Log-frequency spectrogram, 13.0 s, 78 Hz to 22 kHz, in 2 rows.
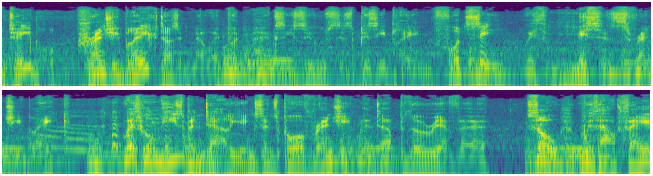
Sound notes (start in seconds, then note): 6.8 woman crying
